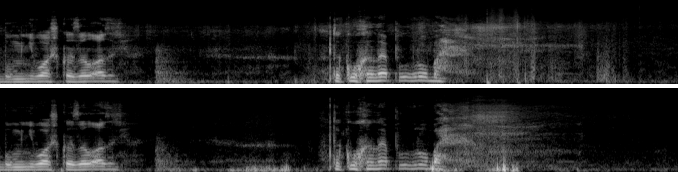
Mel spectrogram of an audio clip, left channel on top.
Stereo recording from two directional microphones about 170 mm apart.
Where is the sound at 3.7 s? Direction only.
25° right (ahead or behind).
